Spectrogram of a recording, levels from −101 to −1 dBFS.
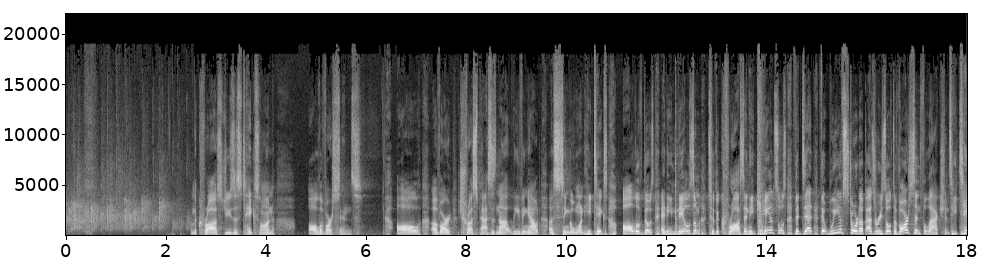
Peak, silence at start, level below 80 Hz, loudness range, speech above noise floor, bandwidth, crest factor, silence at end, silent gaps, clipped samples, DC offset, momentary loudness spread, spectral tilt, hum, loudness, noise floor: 0 dBFS; 0 s; -54 dBFS; 5 LU; 26 dB; 19.5 kHz; 18 dB; 0 s; none; under 0.1%; under 0.1%; 18 LU; -4 dB/octave; none; -17 LUFS; -42 dBFS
